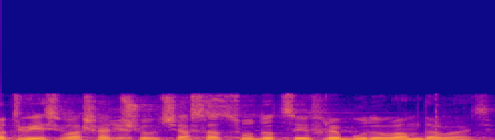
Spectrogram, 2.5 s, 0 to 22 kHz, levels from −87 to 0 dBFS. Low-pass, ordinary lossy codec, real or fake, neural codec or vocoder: 7.2 kHz; none; real; none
